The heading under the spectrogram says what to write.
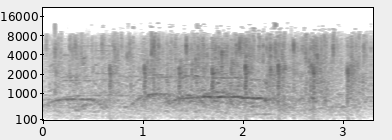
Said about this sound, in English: All the women are applauding. Now it's your turn.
